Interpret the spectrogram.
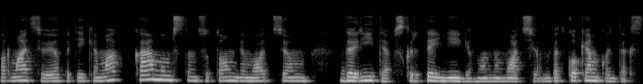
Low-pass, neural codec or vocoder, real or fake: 9.9 kHz; none; real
